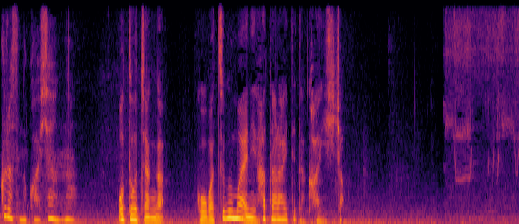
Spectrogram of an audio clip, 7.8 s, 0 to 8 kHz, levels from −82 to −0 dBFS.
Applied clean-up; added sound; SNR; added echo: none; none; none; none.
